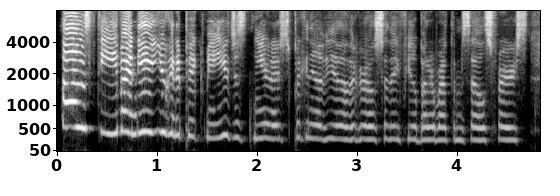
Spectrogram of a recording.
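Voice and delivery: high falsetto, self-assured; confident contestant. Acted. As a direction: gush in a put-on girl voice.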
